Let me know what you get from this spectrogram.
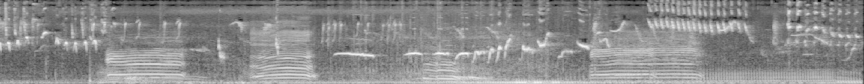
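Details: Herd of cattle driven along a village road toward their pen, amid trees and rice fields: several long, deep moos with stacked harmonics, rising then falling, spaced a few seconds apart, with bird chirps scattered high above.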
